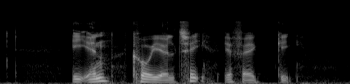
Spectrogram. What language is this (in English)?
Danish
